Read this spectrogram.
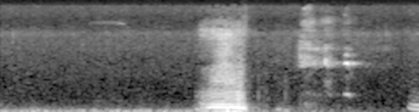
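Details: Snoring from a cat. Finding: snoring.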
